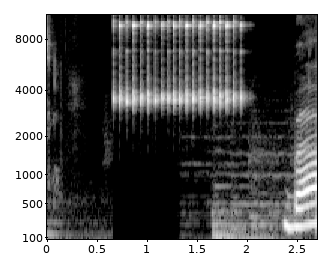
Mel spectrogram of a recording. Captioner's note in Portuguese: Som de dente batendo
